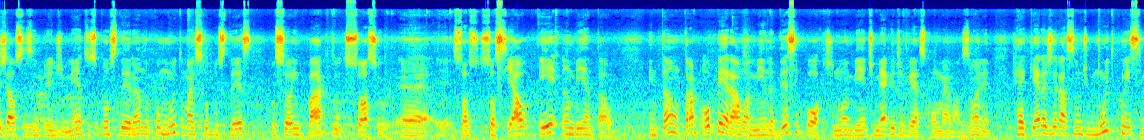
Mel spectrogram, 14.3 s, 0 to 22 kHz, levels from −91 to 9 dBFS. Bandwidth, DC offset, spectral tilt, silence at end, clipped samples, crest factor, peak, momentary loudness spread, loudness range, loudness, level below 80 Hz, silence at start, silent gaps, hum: over 20 kHz; under 0.1%; -2 dB/octave; 0 s; 0.5%; 14 dB; 0 dBFS; 13 LU; 6 LU; -13 LUFS; -38 dBFS; 0 s; none; none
